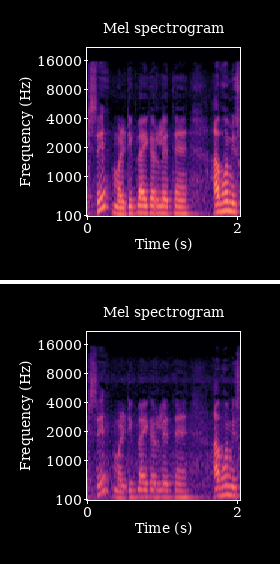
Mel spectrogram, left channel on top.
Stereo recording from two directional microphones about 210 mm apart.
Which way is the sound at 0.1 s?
50° left (ahead or behind).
